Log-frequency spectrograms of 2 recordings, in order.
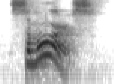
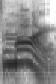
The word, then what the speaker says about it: s'mores: Samores. You say it as two syllable words. Samores. Yeah, it's s'mores.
